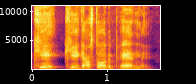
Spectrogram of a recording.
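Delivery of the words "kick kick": high, loud mock shout of kick, kick; instructor's call. Retelling the class coach calling out moves, high loud shout. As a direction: bark it like a fitness coach. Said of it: "she was like".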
